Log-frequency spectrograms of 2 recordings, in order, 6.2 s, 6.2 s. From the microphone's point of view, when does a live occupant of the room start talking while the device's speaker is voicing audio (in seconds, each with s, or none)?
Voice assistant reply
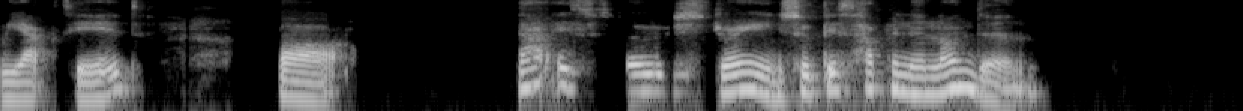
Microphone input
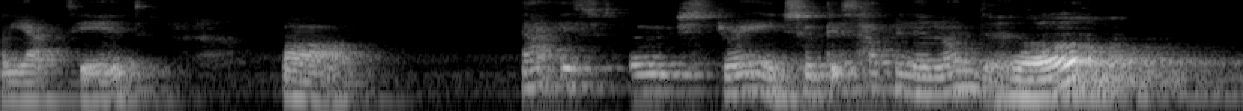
4.9 s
